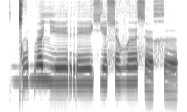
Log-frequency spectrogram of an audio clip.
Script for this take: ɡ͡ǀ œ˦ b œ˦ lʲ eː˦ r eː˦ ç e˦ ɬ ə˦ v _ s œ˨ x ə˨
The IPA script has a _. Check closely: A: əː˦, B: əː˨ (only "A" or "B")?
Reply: A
